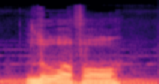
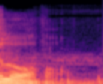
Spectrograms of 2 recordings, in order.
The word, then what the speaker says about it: Louisville: There are some others who are throwing shade at the way they pronounced Louisville being pronounced this way. – Louisville? – Well, that's how all the out-of-towners say it. I don't care. I think it's great. – They don't live here. The only people that do, the ones that say it like that live here. – Live here or Southern Indiana. – Exactly. – Listen, if you're south of Indianapolis, you probably should know it's Louisville.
